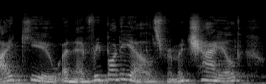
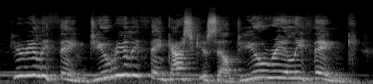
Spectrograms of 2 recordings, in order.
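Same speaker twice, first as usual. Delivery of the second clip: high, louder insistent question; emphatic raised voice; 12 semitones higher, 4 dB louder, faster than usual. Real, not acted. Speaker urging the audience, high and insistent. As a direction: press them hard to really think.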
